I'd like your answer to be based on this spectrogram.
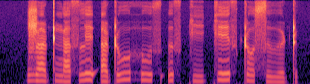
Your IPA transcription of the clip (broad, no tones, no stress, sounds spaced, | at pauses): ʐ aː ʈ ŋ a θ l e ʔ a ʈ uː h uː θ ʔ ɯ θ k i k e θ ʈ o s ɯː ʈ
